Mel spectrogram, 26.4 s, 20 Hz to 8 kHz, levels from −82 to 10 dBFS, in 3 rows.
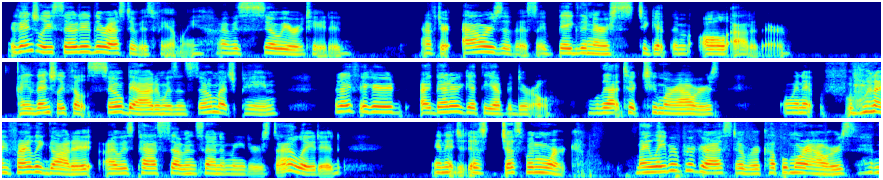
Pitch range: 190-235 Hz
